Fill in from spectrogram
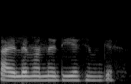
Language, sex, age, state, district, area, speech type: Assamese, female, 18-30, Assam, Dhemaji, rural, conversation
